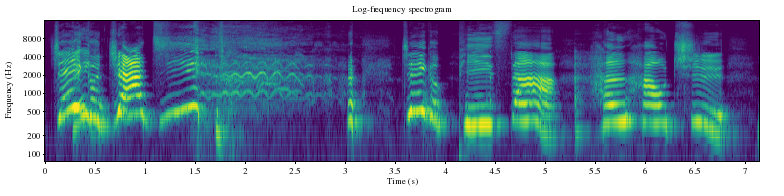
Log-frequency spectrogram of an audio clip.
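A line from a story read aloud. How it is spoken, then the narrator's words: Loud. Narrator (Chinese): 那个黑子就很大声的说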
